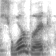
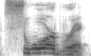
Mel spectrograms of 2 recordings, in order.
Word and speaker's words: Swarbrick: yes, Swarbrick. There's no there's no eight or there's no ch in Swarbrick.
